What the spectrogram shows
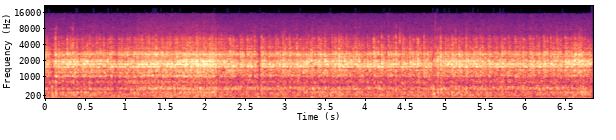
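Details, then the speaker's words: Newly assembled Tamiya Display Turntable (black), on its first test spin: constant buzzy high-pitched whir with gritty chatter from the plastic gear train; the owner dislikes the gear noise and may fix it. "I must admit I'm not really into the sound made by the gears but either I'll get used to this or I'll fix it somehow"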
